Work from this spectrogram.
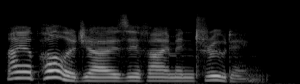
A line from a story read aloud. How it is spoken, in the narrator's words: Nuha said, her voice deep and smooth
